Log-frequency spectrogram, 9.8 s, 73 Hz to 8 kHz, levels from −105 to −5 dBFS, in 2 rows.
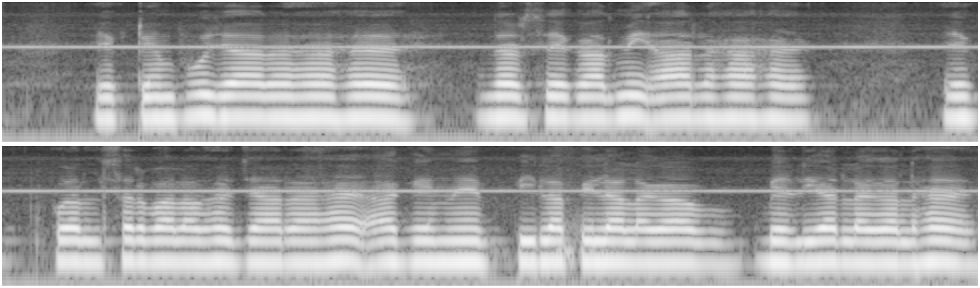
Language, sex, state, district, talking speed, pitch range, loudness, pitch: Hindi, male, Bihar, Supaul, 145 wpm, 165-175 Hz, -15 LUFS, 170 Hz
